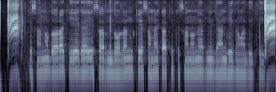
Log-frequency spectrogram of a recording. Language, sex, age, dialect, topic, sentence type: Hindi, male, 25-30, Kanauji Braj Bhasha, agriculture, statement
